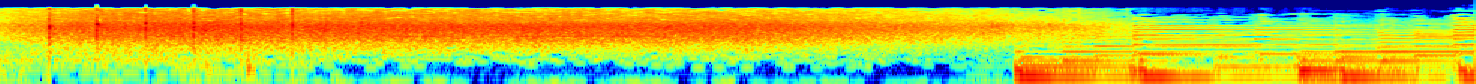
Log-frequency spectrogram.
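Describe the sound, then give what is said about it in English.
Warm audience applause welcoming a performer, a dense and steady roar of clapping for about seven seconds. It eases off as instrumental music with sustained tones comes in beneath it. “Ladies and gentlemen, please welcome Kerry Walsh with a very, very warm round of applause.”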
